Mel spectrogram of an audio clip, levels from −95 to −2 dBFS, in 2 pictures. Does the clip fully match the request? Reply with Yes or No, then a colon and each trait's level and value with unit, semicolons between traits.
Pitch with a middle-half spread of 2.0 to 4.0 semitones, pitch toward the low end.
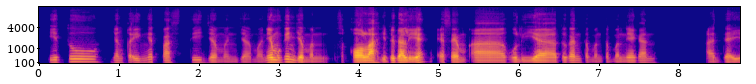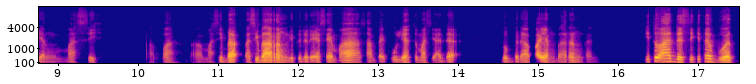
No: average, 4.7 semitones; low, 115 Hz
